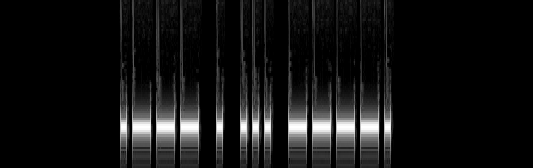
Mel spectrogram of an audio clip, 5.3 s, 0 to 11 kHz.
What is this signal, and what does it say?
Morse code, heard as a keyed tone, about 20 wpm, 700 Hz. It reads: JES9
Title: Four Letter-Number Combinations - 20wpm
